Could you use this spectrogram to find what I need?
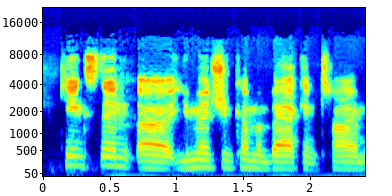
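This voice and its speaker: Against a quiet background, an unremarkable speaking voice with an American accent moves at a fairly quick pace with ordinary pitch variation. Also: man. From Florida, US. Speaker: podcast co-host. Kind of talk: casual chat.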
